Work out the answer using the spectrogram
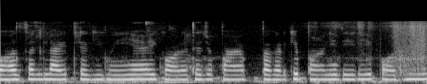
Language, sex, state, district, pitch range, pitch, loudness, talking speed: Hindi, female, Punjab, Pathankot, 225-235 Hz, 230 Hz, -16 LUFS, 250 wpm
